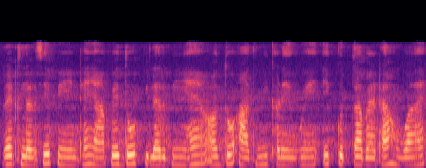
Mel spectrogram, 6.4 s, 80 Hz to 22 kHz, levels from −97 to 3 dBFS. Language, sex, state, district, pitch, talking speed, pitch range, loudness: Hindi, female, Uttar Pradesh, Lucknow, 185 Hz, 195 wpm, 175-195 Hz, -17 LUFS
